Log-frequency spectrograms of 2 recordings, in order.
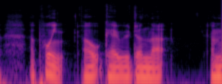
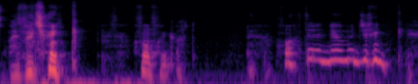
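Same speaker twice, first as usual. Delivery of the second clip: much higher, much softer, panicky squeak; sudden alarm over a lost drink; panicked; 14 dB quieter than usual. Real, not acted. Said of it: "I panicked".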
